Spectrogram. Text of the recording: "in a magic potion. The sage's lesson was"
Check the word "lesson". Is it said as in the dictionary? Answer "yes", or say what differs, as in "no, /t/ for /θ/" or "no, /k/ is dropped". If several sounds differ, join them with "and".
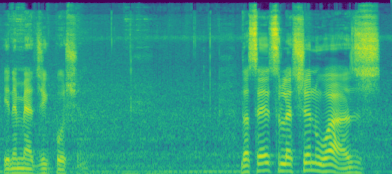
no, /ʃ/ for /s/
